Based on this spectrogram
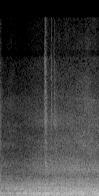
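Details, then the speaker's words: York rooftop HVAC unit after repairing a failed blower motor bracket frame, microphone brought close to the blower door: steady even air rush with faint hum, no scraping; suction suggests correct blower rotation, normal airflow. "so there's a good chance this blower is going the correct way."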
